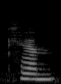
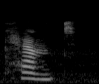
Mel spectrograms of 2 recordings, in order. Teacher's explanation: Já o can't, ele é falado com o é, com o som é mesmo, e ele é stressed.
